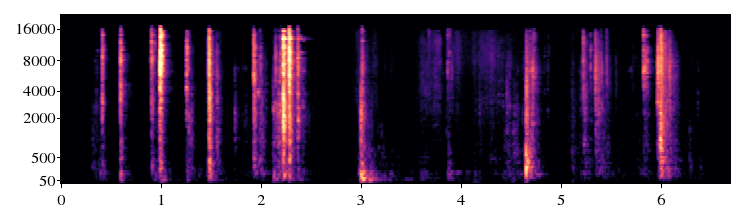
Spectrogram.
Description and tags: Opening Antique Trunk - Latches and Opening
An attempt to fill a request for the sound of rummaging through a wooden chest (trunk) filled with wooden toys...this features the opening of the trunk and various latch/locks being used for opening/closing.
Gear: Zoom H6, XYH-6 X/Y capsule (120 degree stereo image), Rycote Windjammer, mounted on a tripod, late 1800s wooden trunk.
